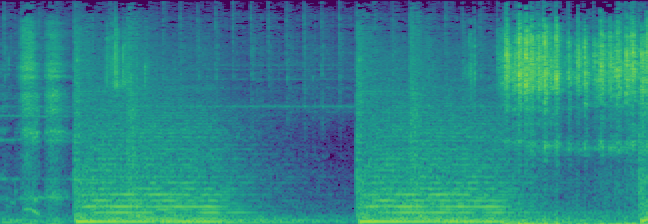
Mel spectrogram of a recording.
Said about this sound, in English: A lot of dice being rolled right now, guys.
